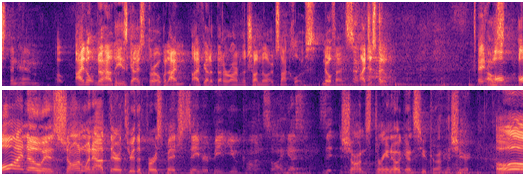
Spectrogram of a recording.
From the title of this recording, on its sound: Musketeer Report Live from Dana Gardens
